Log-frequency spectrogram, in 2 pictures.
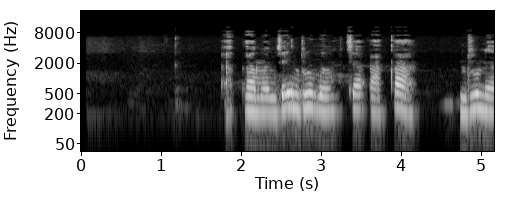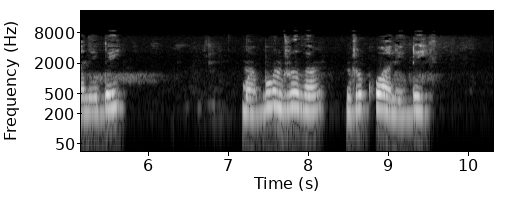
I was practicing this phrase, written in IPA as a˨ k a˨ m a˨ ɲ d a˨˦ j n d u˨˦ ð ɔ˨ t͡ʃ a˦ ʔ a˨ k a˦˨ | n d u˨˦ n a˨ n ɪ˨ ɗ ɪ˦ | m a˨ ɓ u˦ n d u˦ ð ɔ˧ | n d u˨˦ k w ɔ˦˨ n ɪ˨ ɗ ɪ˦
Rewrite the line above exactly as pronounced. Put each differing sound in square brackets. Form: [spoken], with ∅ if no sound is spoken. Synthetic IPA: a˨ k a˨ m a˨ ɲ [d͡ʒ] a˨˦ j n d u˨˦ ð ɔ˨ t͡ʃ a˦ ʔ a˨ k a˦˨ | n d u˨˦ n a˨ n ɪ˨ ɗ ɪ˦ | m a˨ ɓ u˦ n d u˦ ð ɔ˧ | n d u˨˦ k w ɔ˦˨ n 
